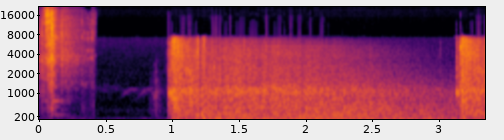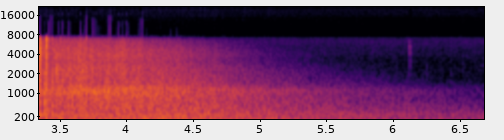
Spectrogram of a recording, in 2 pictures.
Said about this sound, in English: you'll see when I shoot it that it is a very powerful birdshot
